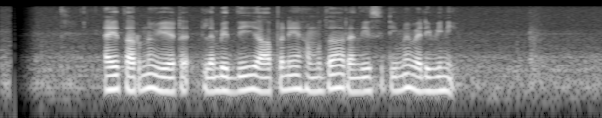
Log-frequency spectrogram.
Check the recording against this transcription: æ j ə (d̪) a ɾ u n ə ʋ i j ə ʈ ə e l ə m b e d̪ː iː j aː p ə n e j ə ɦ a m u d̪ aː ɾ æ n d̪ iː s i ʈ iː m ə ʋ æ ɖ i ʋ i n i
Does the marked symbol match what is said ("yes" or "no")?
no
